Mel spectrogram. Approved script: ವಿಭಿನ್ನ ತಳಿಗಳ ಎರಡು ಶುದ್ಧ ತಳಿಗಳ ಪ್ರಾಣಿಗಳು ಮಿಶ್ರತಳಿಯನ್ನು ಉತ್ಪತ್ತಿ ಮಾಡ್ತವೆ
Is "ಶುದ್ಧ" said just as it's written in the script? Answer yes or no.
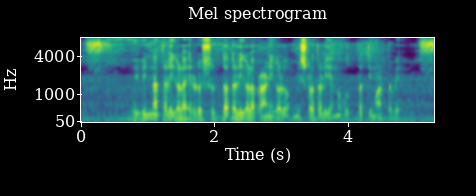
yes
